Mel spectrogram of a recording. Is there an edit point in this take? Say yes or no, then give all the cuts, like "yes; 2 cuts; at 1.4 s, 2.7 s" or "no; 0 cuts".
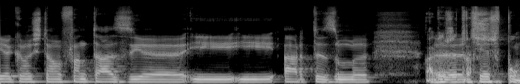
no; 0 cuts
